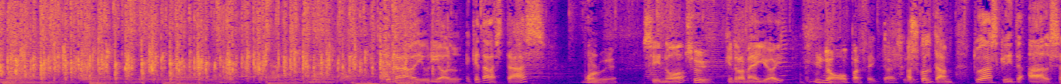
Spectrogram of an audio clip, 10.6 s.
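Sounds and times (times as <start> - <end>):
audience applause: 0.0 - 4.8
speech: 3.9 - 10.6.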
